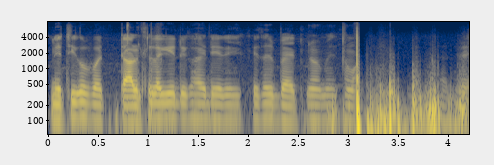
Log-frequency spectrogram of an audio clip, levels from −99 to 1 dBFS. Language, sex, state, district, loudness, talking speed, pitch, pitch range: Hindi, male, Madhya Pradesh, Umaria, -21 LUFS, 140 wpm, 105 Hz, 100-110 Hz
